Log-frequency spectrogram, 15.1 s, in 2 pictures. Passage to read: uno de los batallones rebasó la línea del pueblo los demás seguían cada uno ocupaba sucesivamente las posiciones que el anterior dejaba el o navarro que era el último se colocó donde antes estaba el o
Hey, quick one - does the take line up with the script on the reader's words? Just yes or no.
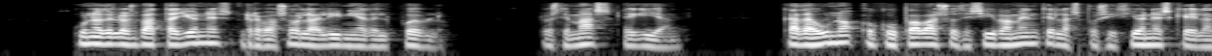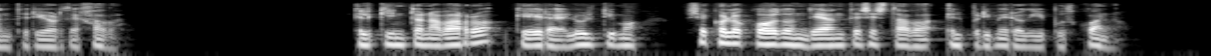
yes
